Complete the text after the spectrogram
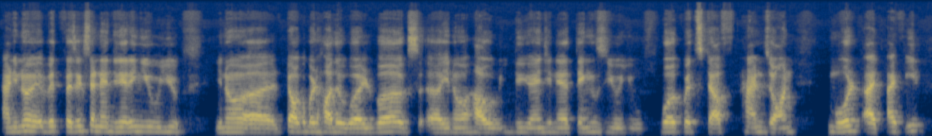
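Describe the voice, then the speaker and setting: Halting man asking questions. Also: mid-range voice, level tone. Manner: hesitant, restarts often, many fillers. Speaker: podcast host, interviewer. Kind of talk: casual interview questions.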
